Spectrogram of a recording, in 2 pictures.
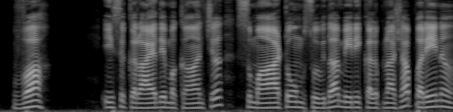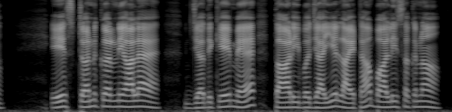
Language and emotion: Dogri, surprised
